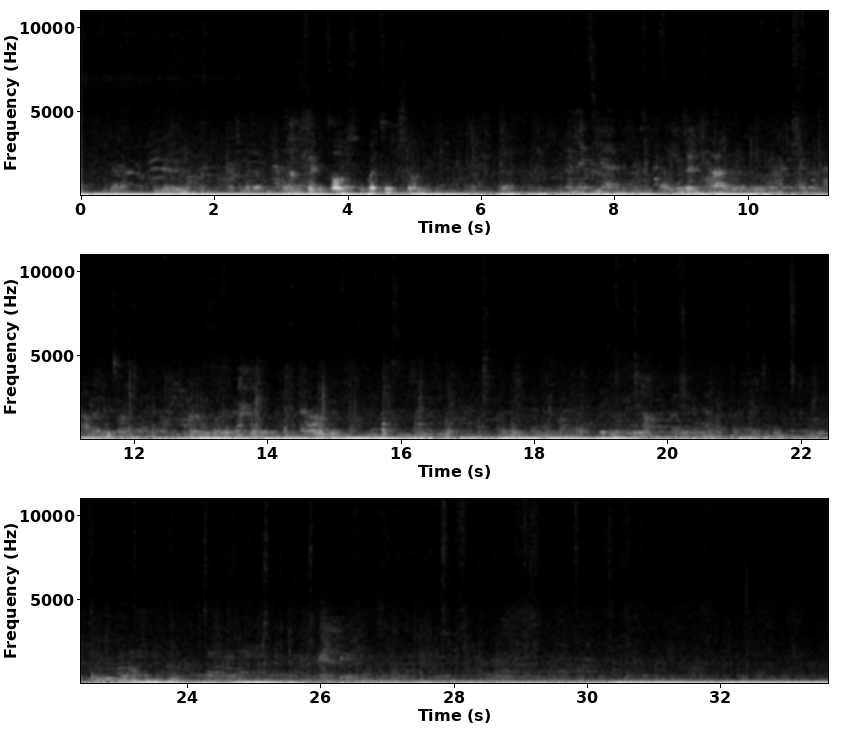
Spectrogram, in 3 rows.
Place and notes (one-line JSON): {"title": "lippstadt, helle halle, in front of weapon store", "description": "grandpa and grandchild talking in front of a weapon store in a narrow cobble stone road\nsoundmap nrw - social ambiences and topographic field recordings", "latitude": "51.68", "longitude": "8.34", "altitude": "80", "timezone": "Europe/Berlin"}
